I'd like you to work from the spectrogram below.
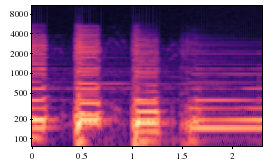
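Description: An electric guitar plays through a two-channel amp with reverb: three short, punchy chords separated by brief gaps, then a held chord that rings out steadily to the end.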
